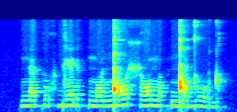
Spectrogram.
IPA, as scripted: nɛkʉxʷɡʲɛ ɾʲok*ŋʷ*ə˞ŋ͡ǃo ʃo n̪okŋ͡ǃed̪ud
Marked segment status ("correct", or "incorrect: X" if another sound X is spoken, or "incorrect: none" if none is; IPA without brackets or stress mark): correct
